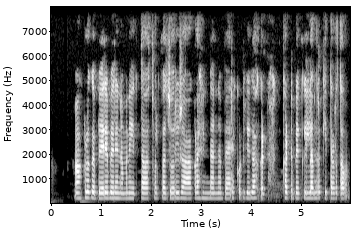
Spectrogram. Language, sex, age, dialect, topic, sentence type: Kannada, female, 56-60, Central, agriculture, statement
